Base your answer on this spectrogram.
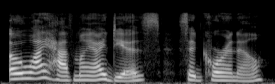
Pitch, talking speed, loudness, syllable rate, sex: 205 Hz, 155 wpm, -17 LUFS, 4.3 syllables/s, female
